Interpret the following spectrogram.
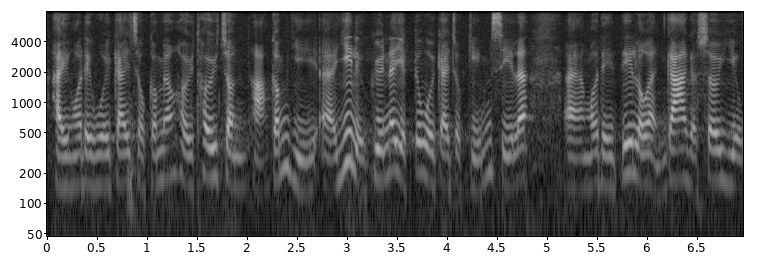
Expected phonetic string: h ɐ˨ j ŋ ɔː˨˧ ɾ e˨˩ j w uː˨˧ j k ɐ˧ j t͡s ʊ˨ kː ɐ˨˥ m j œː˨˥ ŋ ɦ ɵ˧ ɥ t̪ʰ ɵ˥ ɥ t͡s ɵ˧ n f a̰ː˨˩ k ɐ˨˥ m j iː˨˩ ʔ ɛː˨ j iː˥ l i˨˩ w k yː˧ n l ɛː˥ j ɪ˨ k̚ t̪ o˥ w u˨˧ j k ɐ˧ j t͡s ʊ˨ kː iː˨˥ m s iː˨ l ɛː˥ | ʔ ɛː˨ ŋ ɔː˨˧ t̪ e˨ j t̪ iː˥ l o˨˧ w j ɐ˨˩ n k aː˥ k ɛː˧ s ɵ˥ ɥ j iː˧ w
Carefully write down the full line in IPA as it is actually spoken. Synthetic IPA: h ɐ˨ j ŋ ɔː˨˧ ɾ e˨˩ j w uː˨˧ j k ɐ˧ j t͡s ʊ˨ kː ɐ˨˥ m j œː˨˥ ŋ ɦ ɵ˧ ɥ t̪ʰ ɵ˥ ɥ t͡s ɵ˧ n h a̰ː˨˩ k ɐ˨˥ m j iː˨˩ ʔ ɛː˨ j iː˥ l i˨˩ w k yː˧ n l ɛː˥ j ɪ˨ k̚ t̪ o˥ w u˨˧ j k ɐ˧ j t͡s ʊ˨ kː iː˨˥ m s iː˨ l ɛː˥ | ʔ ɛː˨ ŋ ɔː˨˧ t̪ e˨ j t̪ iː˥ l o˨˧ w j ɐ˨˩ n k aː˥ k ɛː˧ s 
